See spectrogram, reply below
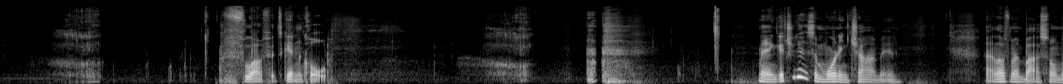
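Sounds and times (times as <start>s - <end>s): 
slurp of a hot drink being sipped: 0.5s - 1.0s
speech: 2.4s - 3.6s, 7.6s - 9.2s, 9.8s - 10.6s.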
